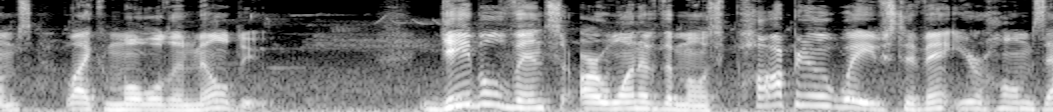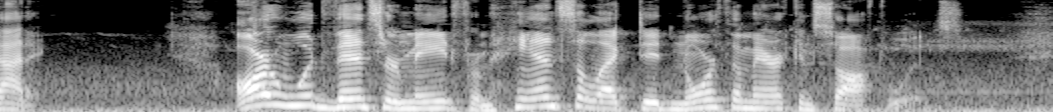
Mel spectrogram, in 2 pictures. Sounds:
Speech

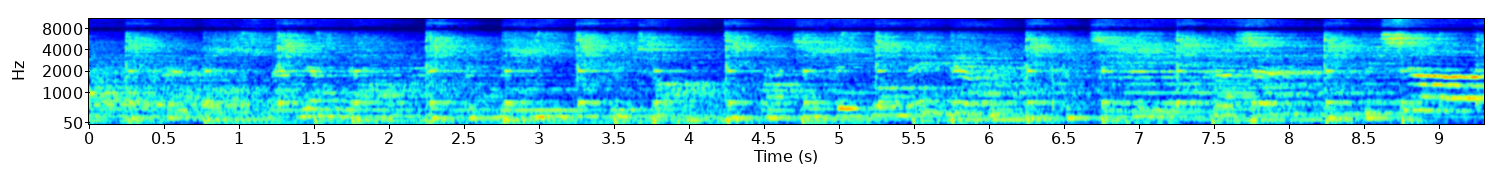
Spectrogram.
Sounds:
Music

